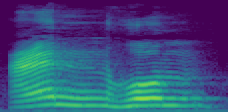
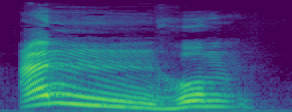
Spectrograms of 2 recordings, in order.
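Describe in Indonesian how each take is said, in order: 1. Bunyi n diucapkan jelas tanpa efek tambahan. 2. Bunyi n ditahan dan dipanjangkan sebelum lanjut. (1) "yang benar" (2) "Tidak tertahan"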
